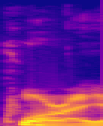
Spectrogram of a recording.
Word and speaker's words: Quora: How do you pronounce that? – Quora, yeah.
